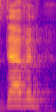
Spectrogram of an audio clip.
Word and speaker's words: Devon: world right now uh I kind of said Devon like leavon I apologize it's Devon and leavon I kind of get the wrong emphasis on the wrong syllables sometimes but you've got Devon larrett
